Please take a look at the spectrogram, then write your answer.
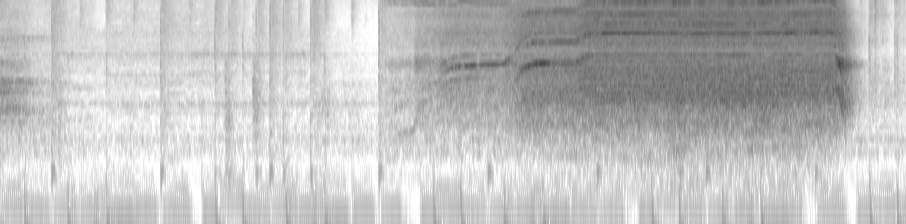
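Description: Drilling pilot holes for a gecko rack with a power drill, starting with a few short taps and knocks, then a loud, rising whine that runs steadily for several seconds before cutting off abruptly.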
